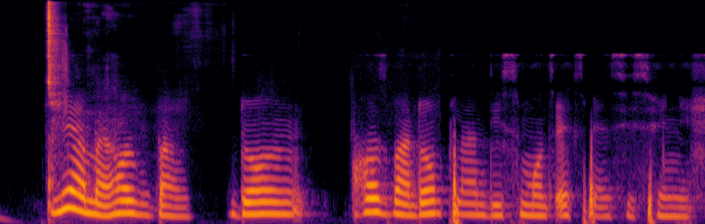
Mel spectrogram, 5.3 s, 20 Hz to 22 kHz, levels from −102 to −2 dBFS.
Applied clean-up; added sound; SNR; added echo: neural mask model Resemble Enhance denoiser.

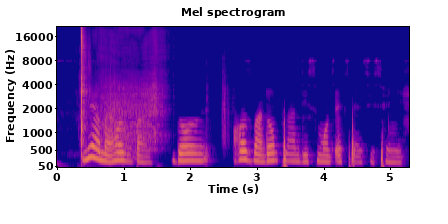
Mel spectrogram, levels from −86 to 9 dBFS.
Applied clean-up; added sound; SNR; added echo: classical method log-MMSE.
